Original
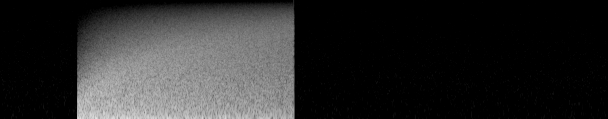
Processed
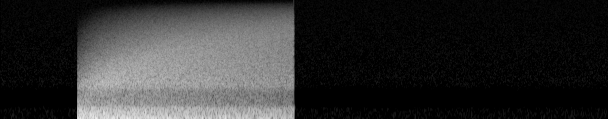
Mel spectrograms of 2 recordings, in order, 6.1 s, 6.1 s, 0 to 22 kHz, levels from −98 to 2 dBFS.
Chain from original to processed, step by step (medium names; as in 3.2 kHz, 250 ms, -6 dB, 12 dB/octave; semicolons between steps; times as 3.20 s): high-order bell 550 Hz -13 dB; trim +4.5 dB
